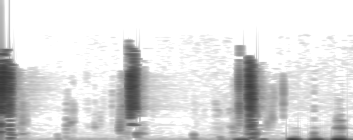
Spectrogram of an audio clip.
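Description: Someone crunching and chewing candy: three sharp, crackly crunches spaced about a second apart, then a quick run of softer, muffled rhythmic chews, with no talking.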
